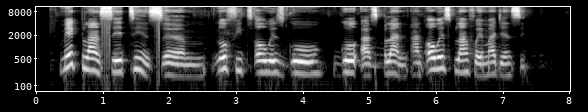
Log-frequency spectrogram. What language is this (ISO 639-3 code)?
pcm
